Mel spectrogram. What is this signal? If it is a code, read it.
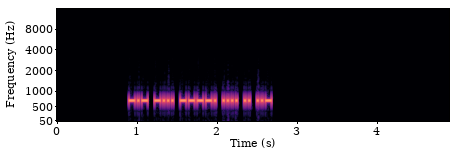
Morse code, heard as a keyed tone, about 46 wpm, 700 Hz. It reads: KB9HIU
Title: USA Call Signs - 6 Characters - Repeated 3x - 45wpm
